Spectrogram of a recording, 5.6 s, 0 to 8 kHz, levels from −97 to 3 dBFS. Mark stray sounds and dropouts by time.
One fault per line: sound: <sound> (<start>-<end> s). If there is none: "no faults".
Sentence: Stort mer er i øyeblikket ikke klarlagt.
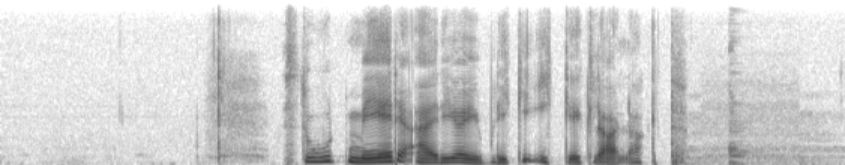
sound: thud (4.9-5.1 s)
